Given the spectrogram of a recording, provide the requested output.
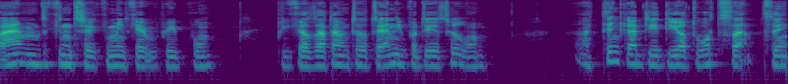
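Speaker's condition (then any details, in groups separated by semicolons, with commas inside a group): Brain injury; brain injury, memory loss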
